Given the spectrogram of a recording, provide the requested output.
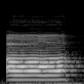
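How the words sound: The vowel starts with a hard, catchy edge. "glottal, where your voice starts early, ... you get kind of that edge on the sound"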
